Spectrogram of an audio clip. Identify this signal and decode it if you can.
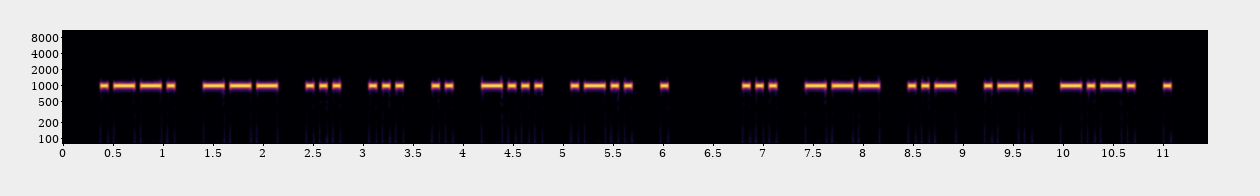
Morse code, heard as a keyed tone, about 18 wpm, spaced as for 15 wpm, 1000 Hz. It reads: POSSIBLE SOURCE
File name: qotdfiles / 15wpm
